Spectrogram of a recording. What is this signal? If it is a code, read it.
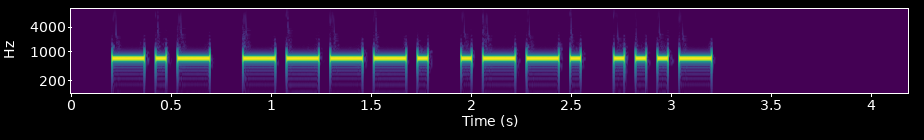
Morse code, heard as a keyed tone, about 22 wpm, 700 Hz. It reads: K9PV
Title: USA Call Signs - 4 Characters - Repeated 2x - 22wpm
